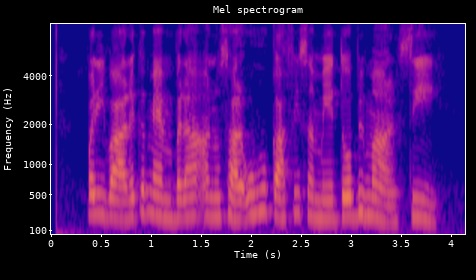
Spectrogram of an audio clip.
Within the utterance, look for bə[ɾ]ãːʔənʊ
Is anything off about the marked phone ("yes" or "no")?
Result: no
